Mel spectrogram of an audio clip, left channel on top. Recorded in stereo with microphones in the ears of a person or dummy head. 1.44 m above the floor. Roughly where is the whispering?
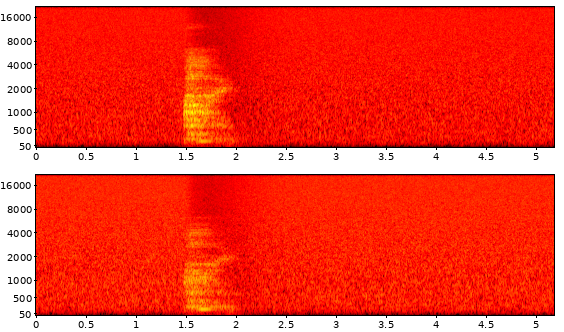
Left.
